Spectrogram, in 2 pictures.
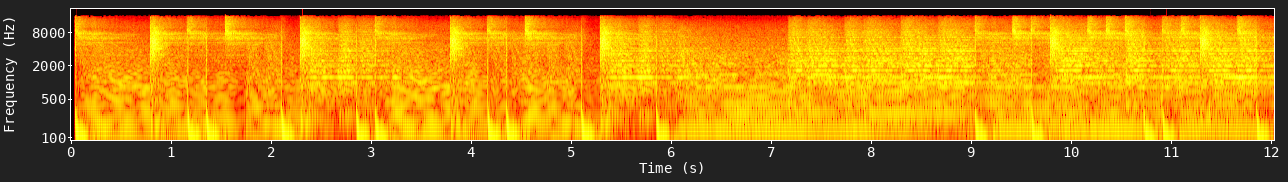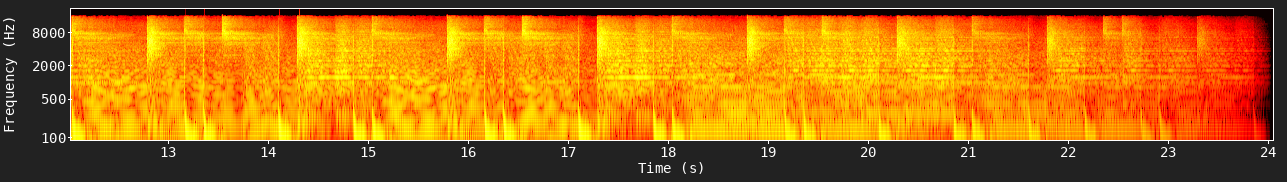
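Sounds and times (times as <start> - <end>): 
brass band playing: 0.0 - 24.0.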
